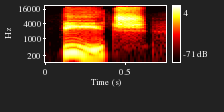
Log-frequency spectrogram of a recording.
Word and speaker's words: beach: And the trick here is the vowel sound. For beach, it's a long E sound, like when you say the letter B, or like a bee flying around. Beach. You really stretch that E sound.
